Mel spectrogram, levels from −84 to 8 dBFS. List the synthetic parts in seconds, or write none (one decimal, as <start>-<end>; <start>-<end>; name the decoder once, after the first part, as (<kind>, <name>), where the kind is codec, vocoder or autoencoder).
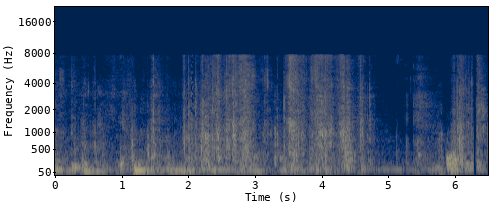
0.6-4.3 (vocoder, WaveNeXt)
